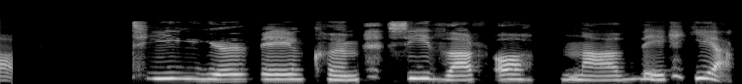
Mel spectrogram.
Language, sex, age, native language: Icelandic, female, 7, English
